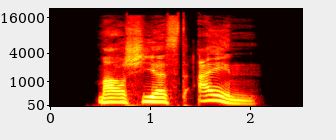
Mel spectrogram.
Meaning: second-person singular present of einmarschieren
- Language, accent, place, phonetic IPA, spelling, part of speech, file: German, Germany, Berlin, [maʁˌʃiːɐ̯st ˈaɪ̯n], marschierst ein, verb, De-marschierst ein.ogg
